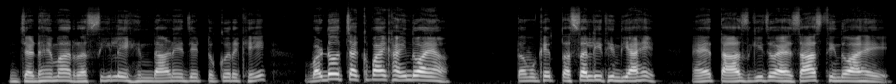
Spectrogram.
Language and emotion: Sindhi, happy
